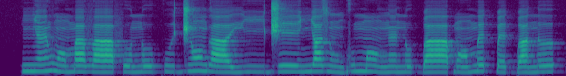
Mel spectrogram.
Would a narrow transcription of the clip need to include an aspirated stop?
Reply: no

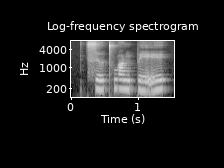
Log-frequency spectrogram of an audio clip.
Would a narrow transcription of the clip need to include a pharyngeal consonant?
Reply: no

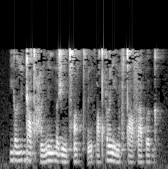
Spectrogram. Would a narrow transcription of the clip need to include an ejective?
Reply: yes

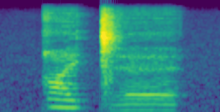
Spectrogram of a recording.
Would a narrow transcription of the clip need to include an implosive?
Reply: no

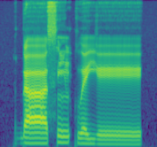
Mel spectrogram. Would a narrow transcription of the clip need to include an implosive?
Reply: yes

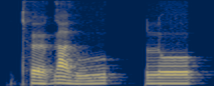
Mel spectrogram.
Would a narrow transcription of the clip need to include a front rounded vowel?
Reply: yes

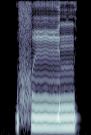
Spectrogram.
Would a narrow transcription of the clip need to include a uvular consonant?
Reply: no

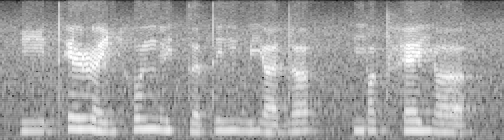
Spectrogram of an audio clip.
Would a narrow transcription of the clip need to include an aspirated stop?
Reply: yes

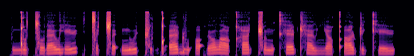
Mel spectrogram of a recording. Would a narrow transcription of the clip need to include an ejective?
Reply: yes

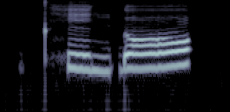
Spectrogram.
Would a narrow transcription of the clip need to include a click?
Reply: no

